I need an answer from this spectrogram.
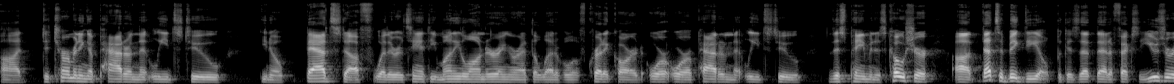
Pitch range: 120-155 Hz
